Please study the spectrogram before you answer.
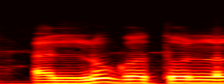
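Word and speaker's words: اللغة: Al-lughatul arabiyyatu sahlatun, ya, bahasa Arab itu, ya, mudah. Al-lughatul arabiyyatu sahlatun. Al-lughah ini huruf lam, lamnya huruf syamsiyah, berarti bacanya ada tasdidnya, ya.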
